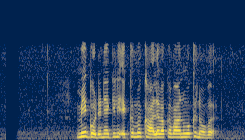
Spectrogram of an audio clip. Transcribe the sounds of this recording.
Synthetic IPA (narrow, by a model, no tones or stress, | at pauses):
meːɡoɖənæɡiliekəməkaːləʋakəʋaːnuʋokənoʋə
